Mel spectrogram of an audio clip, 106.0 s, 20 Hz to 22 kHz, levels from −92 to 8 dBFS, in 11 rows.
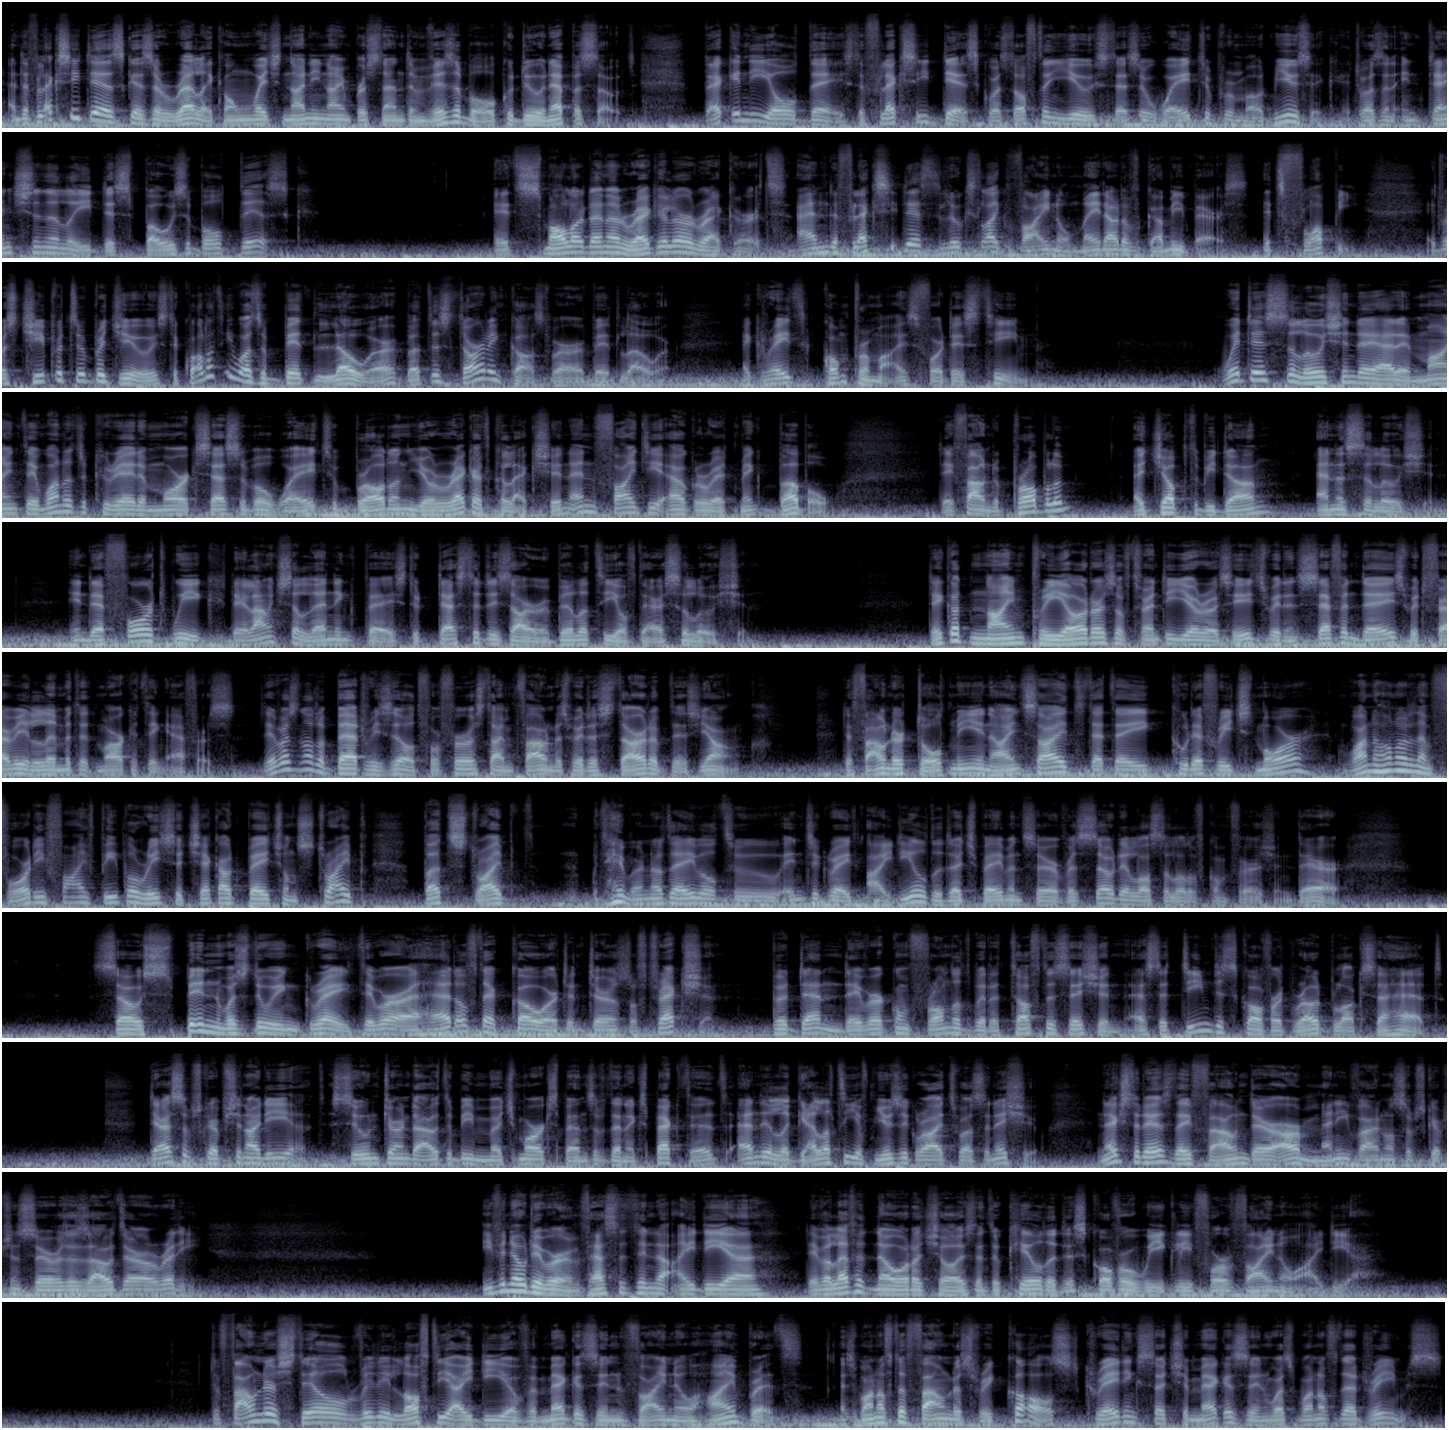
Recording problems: low rumble; faint; throughout; 25 dB below the speech

